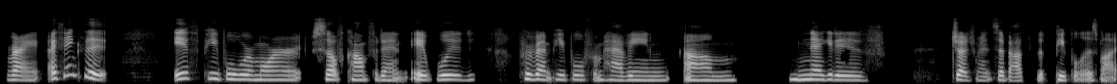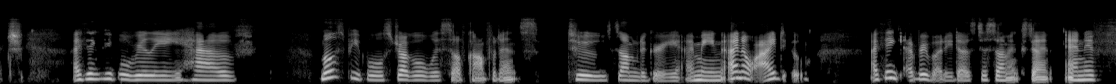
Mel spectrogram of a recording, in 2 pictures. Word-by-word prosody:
Right, 210 -2 +2
I 270 - +5
think 430 +7 -2
that 460 -1 +5 0.7
if 270 +4 +4
people 245 -3 +1
were 225 -1 +3
more 215 0 0
self-confident, 210 -2 0
it 210 - +4
would 215 -1 +2 0.4
prevent 235 -4 +3
people 215 -1 -2
from 210 - -5
having, 195 0 -2
um, 195 0 +1 0.5
negative 215 -4 +2 0.8
judgments 195 -4 +1
about 185 -3 0
the - - -3
people 200 -1 0
as - - -3
much. - - -2 0.5
I 205 - +2
think 245 +1 +1
people 240 -4 0
really 205 -1 +1
have 200 -1 0 0.9
Most 310 +6 +3
people 225 -8 -3
struggle 200 -2 0
with 190 +1 -6
self-confidence - - -4 0.3
to 205 -4 +2
some 200 -2 0
degree, 170 -2 -5
I - - -4
mean, 190 -1 +2
I 290 - +7
know 280 -3 +3
I 255 - +4
do, - - -8 0.7
I - - +1
think 295 +3 +1
everybody 230 -7 -1
does - - -4
to 210 - -3
some 200 -2 0
extent, 115 0 0 0.2
and 205 +1 +5
if 215 0 -1
210 Hz, 135 wpm, -23 LUFS, 200-230 Hz, 0.9 s, I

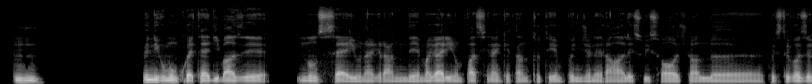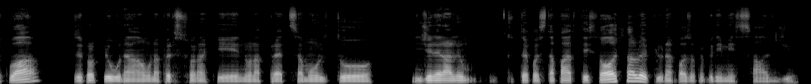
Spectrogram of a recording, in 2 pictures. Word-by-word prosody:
Mh-mh, 95 -2 +2 1.0
quindi 105 -2 +5
comunque 95 +1 +3
te 90 -1 +2
di 85 - +1
base 85 -1 +1 0.2
non 85 -3 -1
sei 75 +1 +1
una 75 0 -1
grande 75 0 -2
magari 85 +2 +3
non 75 -2 -3
passi - - -3
neanche 80 -1 -4
tanto 75 0 -6
tempo 80 -1 -4
in 80 - -1
generale 75 -1 -2
sui - - -7
social 75 0 -2
queste 85 - -5
cose 80 0 +1
qua, 110 - +4 0.3
sei 85 0 -2
proprio 90 -1 +3
una 80 -2 +1
una 80 +1 0
persona 80 0 -3
che 80 -1 -1
non 80 +1 -2
apprezza 80 0 -3
molto 80 -1 +1 0.4
in 85 - -3
generale, 95 0 +5
mhmm, 90 - -1 0.3
tutta - - -3
questa - - -2
parte, 90 0 -1
i - - 0
social 125 +10 +5
o - - +8
è - - +2
più - - -6
una 85 0 -2
cosa - - -2
proprio - - -7
dei 80 -1 -2
messaggi? 75 0 -7
80 Hz, 175 wpm, -23 LUFS, 75-85 Hz, 1.0 s, o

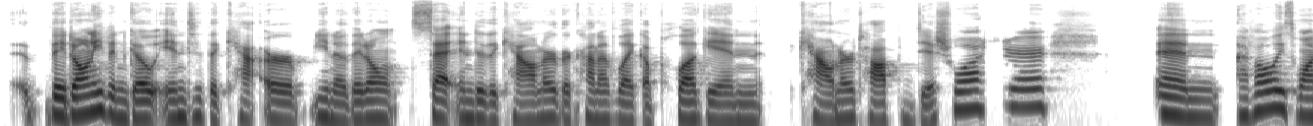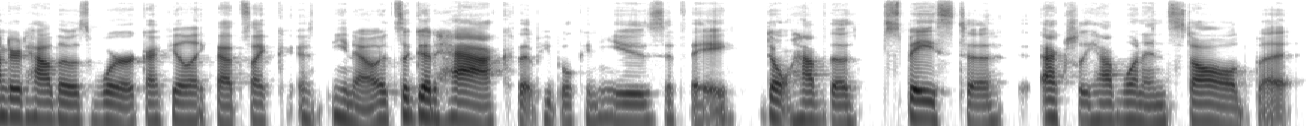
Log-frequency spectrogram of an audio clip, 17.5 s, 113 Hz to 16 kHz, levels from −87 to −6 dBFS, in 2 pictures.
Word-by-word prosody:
eh, - - -7
they 175 -2 +4
don't 180 +2 +7
even 185 -6 +2
go 150 0 +4
into 160 +2 -3
the 145 -2 -5
ca - - -1
or, 145 -2 +1
you 165 -1 -4
know, 140 -3 -2
they 150 - -1
don't 155 -1 0
set - - +2
into 155 -1 -1
the 140 - -4
counter. 155 +4 +1
They're 145 - -3
kind 150 0 -2
of 145 0 -4
like 140 -2 -1
a 125 - 0
plug 150 -1 +1
in 135 -1 -3 0.2
countertop 140 -1 +1
dishwasher. 230 - -1 0.7
And 165 -4 +2
I've 175 +3 -3
always 220 0 +3
wondered 170 -2 +3
how 145 -2 +4
those 140 -1 -2
work. 140 0 0
I 140 - 0
feel 140 0 -3
like 140 - -4
that's 125 0 -1
like 140 -1 -5
eh - - -9
you 165 -3 -5
know, 115 -2 -1
it's 145 0 -4
a - - +2
good 170 -1 +4
hack 145 -5 +6
that - - -4
people 135 -3 -9
can 135 +3 -13
use 135 -2 -5
if - - -13
they - - -5 0.2
don't - - +1
have 145 0 0
the 130 0 -2 0.2
space 155 -3 +1
to 135 - -4
uh 125 +2 -6 0.3
actually 160 -3 0
have 140 0 -2
one 145 -1 -2
installed 130 -1 0
but - - -4
145 Hz, 210 wpm, -25 LUFS, 140-160 Hz, 0.7 s, don't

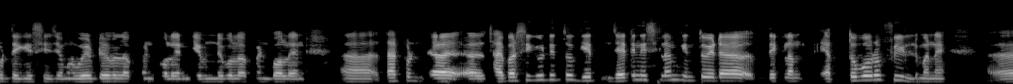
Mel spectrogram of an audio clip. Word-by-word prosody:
করতে 140 -1 -2
গেছি। 135 +1 -4
যেমন 135 0 -6
ওয়েব 140 0 +2
ডেভেলপমেন্ট 145 - -2
বলেন, 135 0 +1
গেম 135 - +1
ডেভেলপমেন্ট 135 0 -4
বলেন। 130 -1 0 0.5
আ - - -1 0.4
তারপর 160 +3 +2 0.3
আ - - +9 0.3
আ - - +6 0.2
সাইবার 145 +4 +4
সিকিউরিটি 210 +2 -1
তো - - +3
গেত 175 +1 +3 0.2
যেতে 160 +7 +4
নিয়েছিলাম 205 -1 -1
কিন্তু 180 -1 -3
এটা 165 0 +5 0.4
দেখলাম 155 0 +1 0.3
এত্ত - - -14
বড় 205 +2 +5
ফিল্ড 195 -9 -1
মানে 135 -1 -1 0.5
আ - - -8
150 Hz, 160 wpm, -25 LUFS, 135-195 Hz, 0.5 s, আ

